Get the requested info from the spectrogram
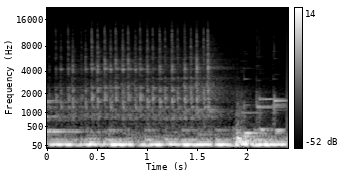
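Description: Jazz trio music with the vibraphone silent: the drum kit plays a fast roll, roughly eighteen strokes a second, over the double bass, and the roll stops shortly before the end.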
